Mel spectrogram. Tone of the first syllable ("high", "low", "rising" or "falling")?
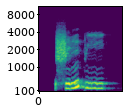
rising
